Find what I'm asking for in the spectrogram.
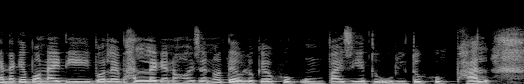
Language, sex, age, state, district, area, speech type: Assamese, female, 30-45, Assam, Kamrup Metropolitan, urban, spontaneous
